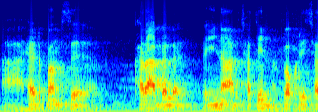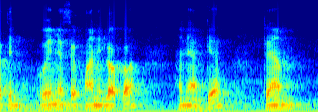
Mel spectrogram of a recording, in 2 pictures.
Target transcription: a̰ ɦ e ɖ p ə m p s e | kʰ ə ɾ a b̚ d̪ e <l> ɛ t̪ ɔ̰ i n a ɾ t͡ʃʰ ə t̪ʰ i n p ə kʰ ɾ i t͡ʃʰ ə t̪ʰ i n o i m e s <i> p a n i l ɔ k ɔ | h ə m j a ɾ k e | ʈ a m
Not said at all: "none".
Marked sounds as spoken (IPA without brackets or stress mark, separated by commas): l, e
